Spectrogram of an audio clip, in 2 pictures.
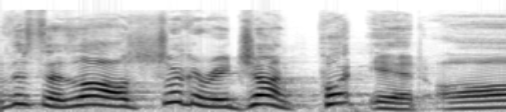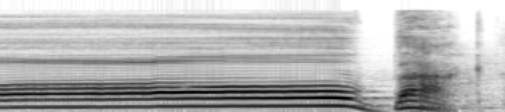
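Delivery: loud, high rant building to a long bellow; fed-up dad, stretching the final order out; exasperated scolding. A narrator's reading. Father scolds, orders treats put back.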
